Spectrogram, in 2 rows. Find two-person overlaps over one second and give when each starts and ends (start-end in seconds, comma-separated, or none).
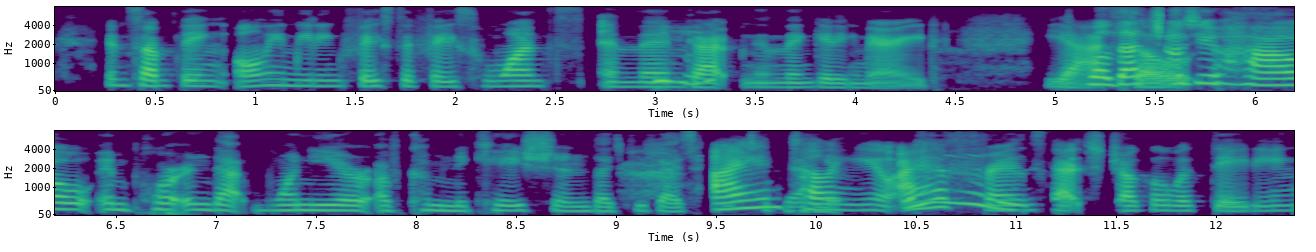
9.5-11.0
